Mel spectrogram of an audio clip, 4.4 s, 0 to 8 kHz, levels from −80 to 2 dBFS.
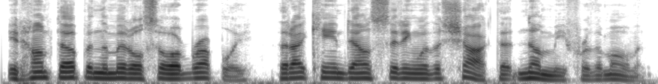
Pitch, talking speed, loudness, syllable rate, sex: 130 Hz, 300 wpm, -17 LUFS, 7.0 syllables/s, male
